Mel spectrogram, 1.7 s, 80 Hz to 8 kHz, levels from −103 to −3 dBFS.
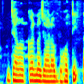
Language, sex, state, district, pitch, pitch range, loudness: Hindi, female, Bihar, Darbhanga, 200 Hz, 190-220 Hz, -19 LUFS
